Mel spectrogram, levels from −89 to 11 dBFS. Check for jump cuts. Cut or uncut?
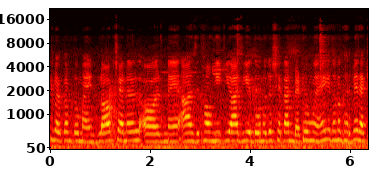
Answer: uncut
